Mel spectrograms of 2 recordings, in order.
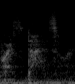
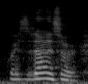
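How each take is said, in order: First: Soft breathy horror hush; hushed whisper. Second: Said in the usual way. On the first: Retold or imitated. Fan whispering to the audience in a horror moment, whispered. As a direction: whisper it like you're hiding from a dinosaur. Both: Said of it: "You're like".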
